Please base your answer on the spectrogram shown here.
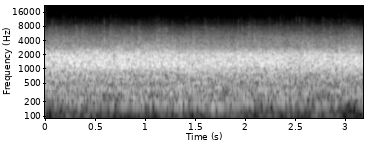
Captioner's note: applause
